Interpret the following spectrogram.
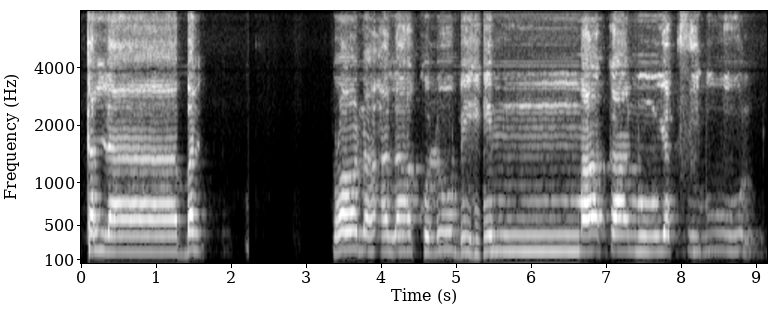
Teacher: تھوڑا بیچ میں پاس کرنا, تھوڑا معلوم ہونا کہ آپ بیچ میں تھوڑی دیر رکے بول کے. بہت اچھا پڑھا. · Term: گیپ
